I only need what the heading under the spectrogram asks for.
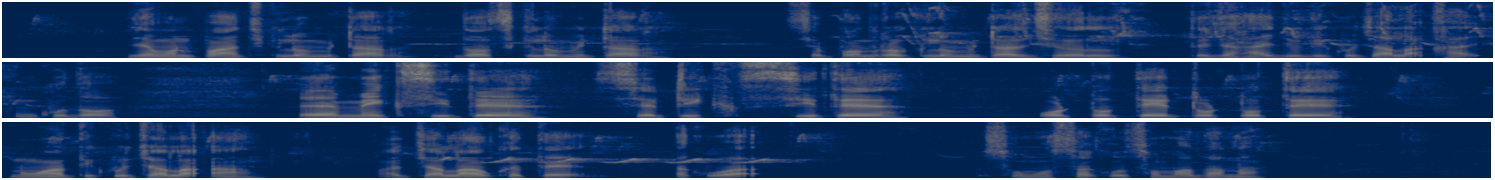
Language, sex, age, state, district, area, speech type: Santali, male, 30-45, West Bengal, Malda, rural, spontaneous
